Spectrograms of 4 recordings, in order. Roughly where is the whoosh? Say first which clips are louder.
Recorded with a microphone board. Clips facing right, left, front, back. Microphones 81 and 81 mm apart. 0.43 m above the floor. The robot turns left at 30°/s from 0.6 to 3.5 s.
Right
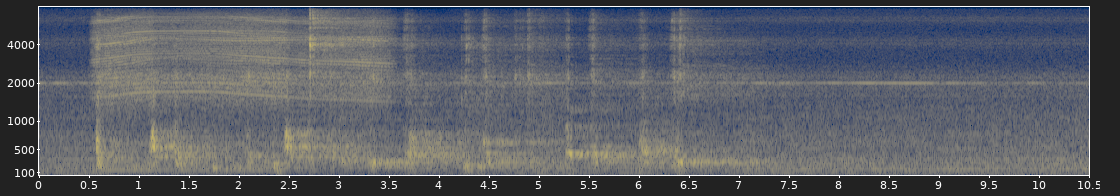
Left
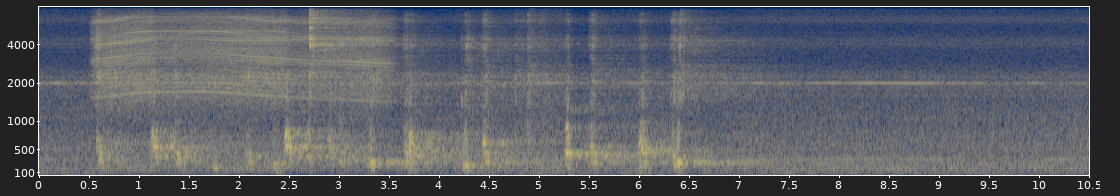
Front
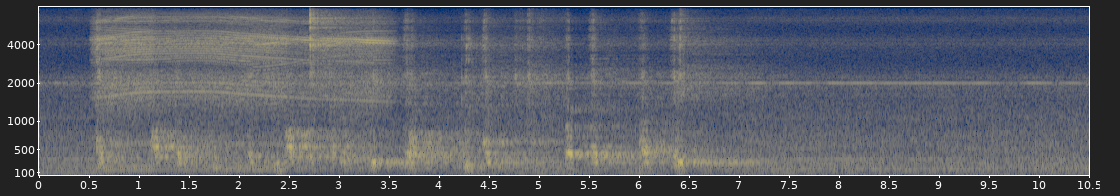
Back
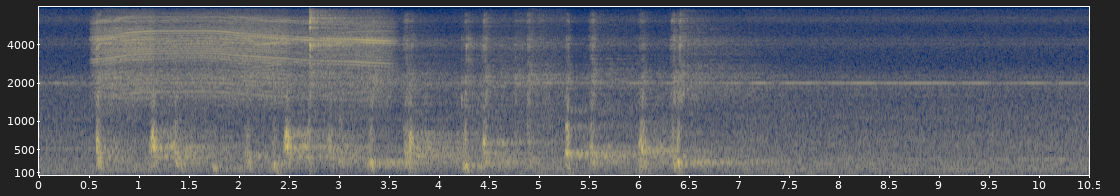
Right 2 dB, back 3 dB; behind right.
